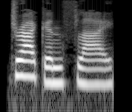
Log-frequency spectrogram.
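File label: "Dragonfly", English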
